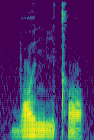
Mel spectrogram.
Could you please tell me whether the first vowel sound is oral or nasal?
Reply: oral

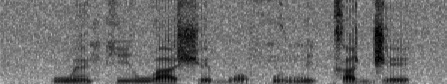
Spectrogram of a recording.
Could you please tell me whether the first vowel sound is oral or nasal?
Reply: nasal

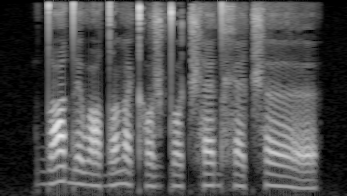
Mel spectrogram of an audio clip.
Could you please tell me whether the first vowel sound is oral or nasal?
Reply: oral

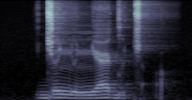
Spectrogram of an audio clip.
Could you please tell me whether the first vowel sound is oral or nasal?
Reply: oral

